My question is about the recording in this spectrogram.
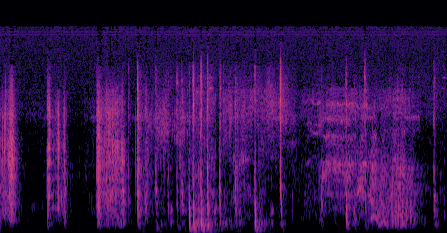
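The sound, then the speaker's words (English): A horse whinnies loudly, its shrill, wavering call rising and falling, while hooves clop and shuffle irregularly on hard ground around it. “Stand a horse.”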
